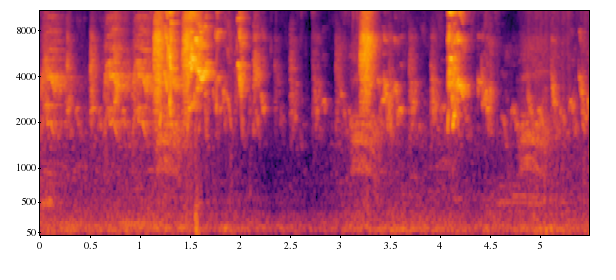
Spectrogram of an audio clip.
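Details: Albino and Fisher's lovebirds feeding together in an aviary, with budgies present, give a busy flock chatter of high, sharp chirps and squeaky bursts, loudest in clusters near the middle and again toward the end.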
